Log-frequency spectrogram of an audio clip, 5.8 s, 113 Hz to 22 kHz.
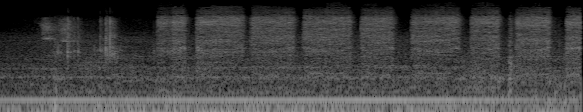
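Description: An aerosol can of quick-drying gloss Hot Lips paint sprays parts for a Toyota Hilux LN106 in a series of short, loud hissing bursts with brief gaps, close up over a constant low hum.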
